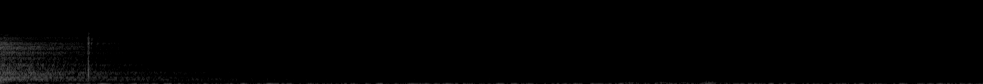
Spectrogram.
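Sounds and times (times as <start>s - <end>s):
Fender Blues Tweed distorted amp tone with hall reverb: 0.0s - 1.5s.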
